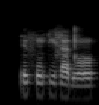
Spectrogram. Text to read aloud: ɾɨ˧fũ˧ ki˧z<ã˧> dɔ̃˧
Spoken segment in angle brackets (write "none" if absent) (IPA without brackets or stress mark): a˧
